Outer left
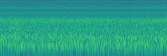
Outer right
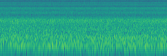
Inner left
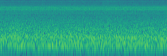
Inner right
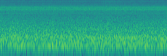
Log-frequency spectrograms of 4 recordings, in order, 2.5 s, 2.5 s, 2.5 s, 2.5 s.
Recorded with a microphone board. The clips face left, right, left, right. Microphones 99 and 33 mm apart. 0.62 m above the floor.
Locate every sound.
Only background noise.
